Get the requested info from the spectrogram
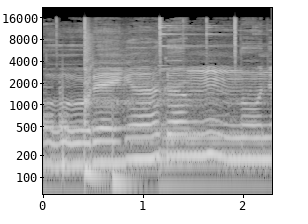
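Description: Malayalam Christian devotional song: a melody with pitched accompaniment and low notes, and a percussive hit about half a second in.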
